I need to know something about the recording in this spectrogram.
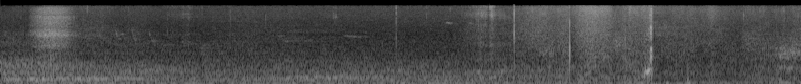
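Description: A golf club striking the ball in a full swing, a short sharp click late on, over a steady outdoor wind haze.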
